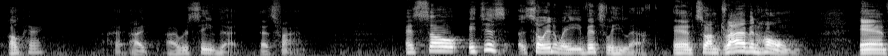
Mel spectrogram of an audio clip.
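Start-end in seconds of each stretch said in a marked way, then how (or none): 0.1-2.9 low, soft, halting reply; retold quiet acceptance. Teacher receiving a stranger's apology, quietly accepting. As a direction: gently take it in, voice dropped.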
